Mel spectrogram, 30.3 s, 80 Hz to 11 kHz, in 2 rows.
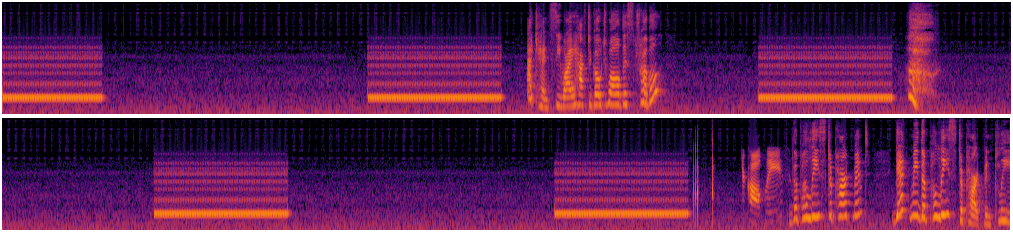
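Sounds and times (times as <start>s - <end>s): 
telephone call buzzing tones: 0.0s - 1.6s, 5.5s - 7.6s, 11.4s - 13.4s, 17.4s - 19.5s, 23.4s - 25.6s
speech: 8.0s - 10.0s, 27.0s - 30.2s
sharp click: 25.5s - 25.9s.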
